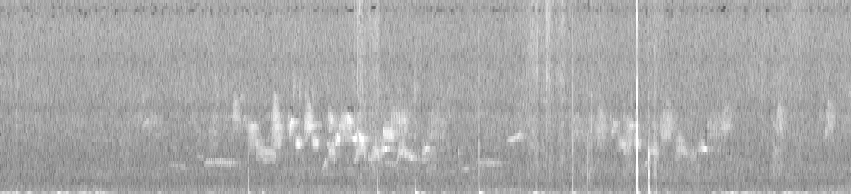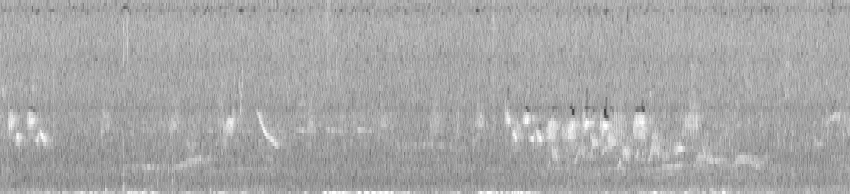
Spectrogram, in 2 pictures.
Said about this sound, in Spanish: Y guarde el foco de su atención en el canto de los pájaros.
